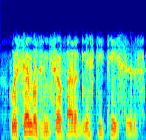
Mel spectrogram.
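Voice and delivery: usual speaking voice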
